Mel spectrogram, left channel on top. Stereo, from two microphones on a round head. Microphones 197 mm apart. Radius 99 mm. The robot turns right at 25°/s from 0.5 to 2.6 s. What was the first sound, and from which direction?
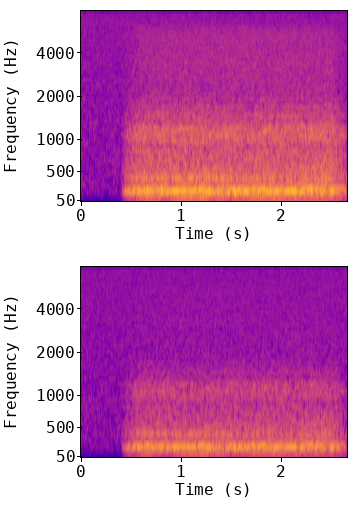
Only background noise.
